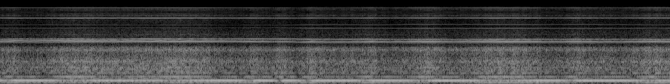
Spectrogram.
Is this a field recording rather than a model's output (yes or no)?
yes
